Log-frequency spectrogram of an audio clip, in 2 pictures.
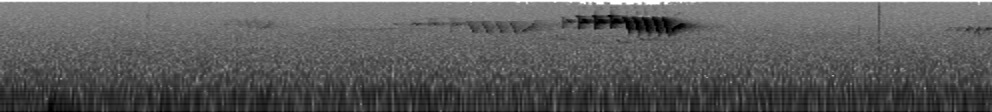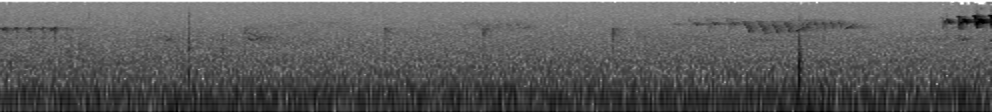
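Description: A songbird sings short, high, bright phrases at irregular intervals while gleaning bugs from leaves to eat, one loud burst and several fainter ones, over a steady hiss of outdoor background noise.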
